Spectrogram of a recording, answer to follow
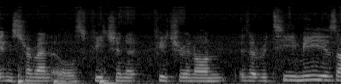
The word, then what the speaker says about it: Rotimi: is like your instrumentals featuring on, is it Rotimi? Is that how you pronounce it? Rotimi, yeah.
